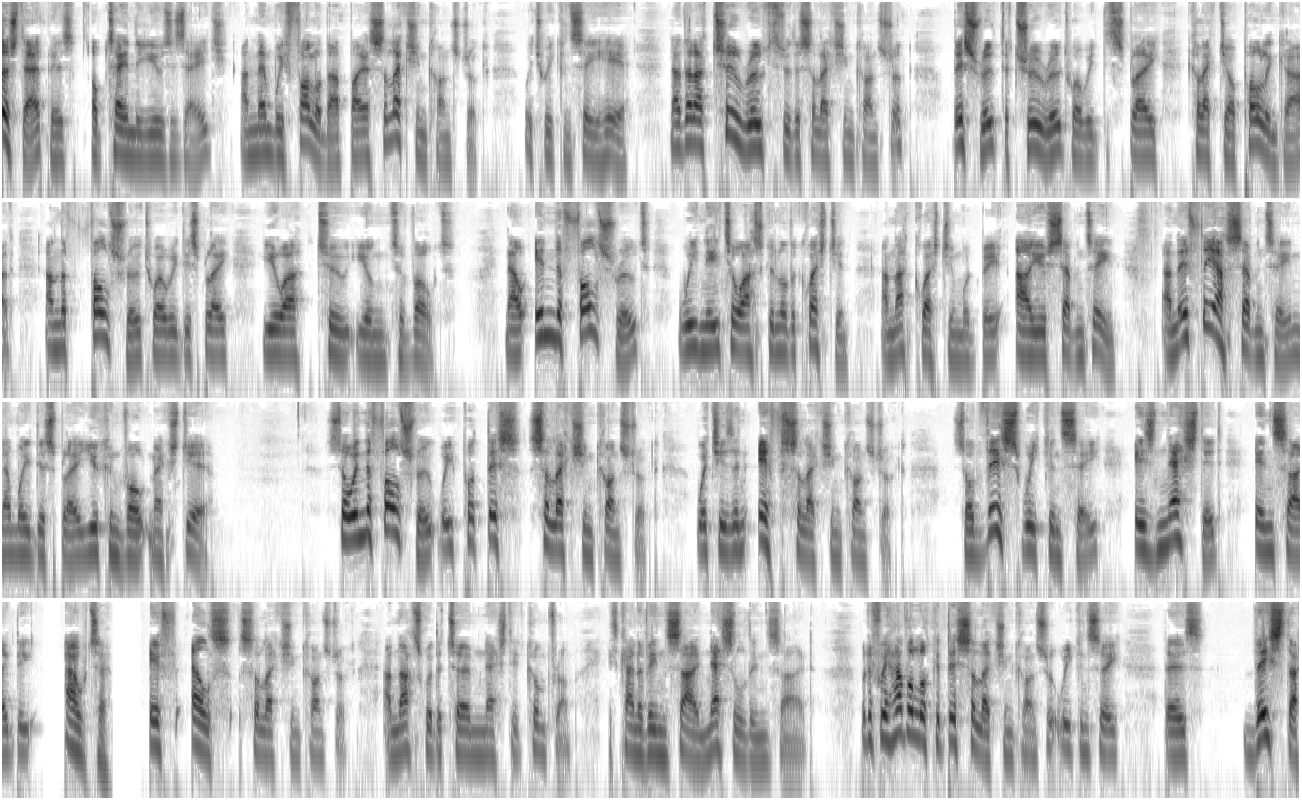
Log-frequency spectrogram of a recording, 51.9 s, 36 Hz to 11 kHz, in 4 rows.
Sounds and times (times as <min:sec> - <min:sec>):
Speech: 0:00.0 - 0:28.1, 0:29.2 - 0:51.9.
